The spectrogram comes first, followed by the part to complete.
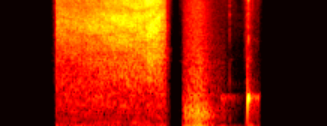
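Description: Logo-animation sound effects: a whoosh that swells for most of a second, then a short low thud, then a quick pop.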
